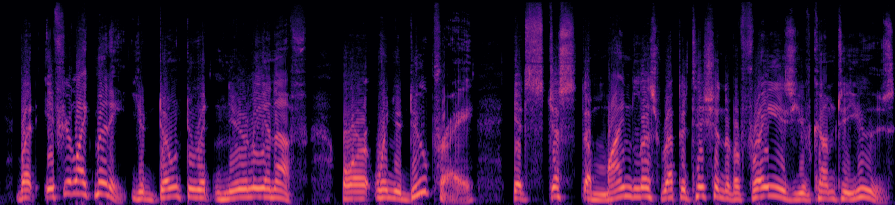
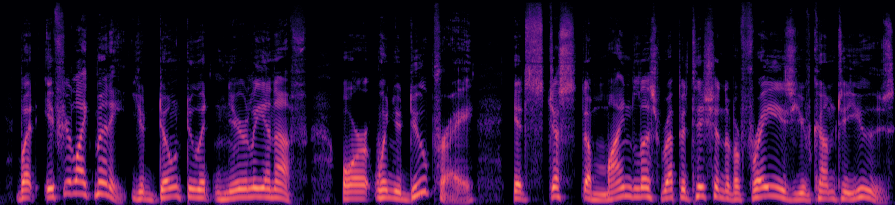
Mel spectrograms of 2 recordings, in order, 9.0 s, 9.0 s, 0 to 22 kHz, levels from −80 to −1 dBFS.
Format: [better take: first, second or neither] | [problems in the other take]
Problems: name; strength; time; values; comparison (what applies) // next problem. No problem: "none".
second | distortion; slight; 12% of the sound clipped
